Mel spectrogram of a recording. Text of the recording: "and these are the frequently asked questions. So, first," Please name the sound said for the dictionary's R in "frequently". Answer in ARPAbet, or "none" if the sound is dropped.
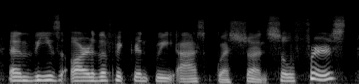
none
